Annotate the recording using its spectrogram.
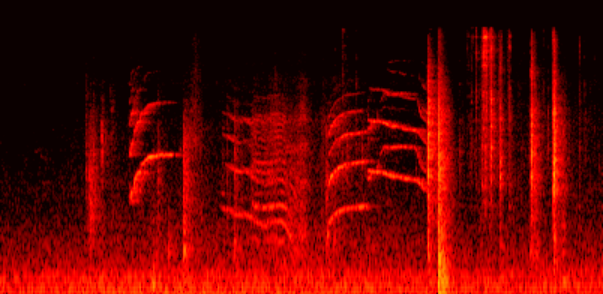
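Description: A front door being unlocked and opened, with high squeaky creaks, then shut with a loud knock about six seconds in, followed by a few sharp clicks.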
